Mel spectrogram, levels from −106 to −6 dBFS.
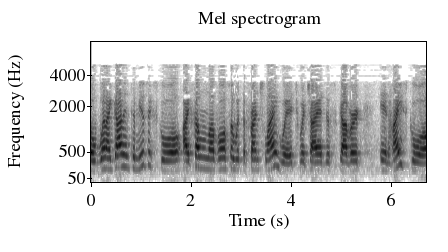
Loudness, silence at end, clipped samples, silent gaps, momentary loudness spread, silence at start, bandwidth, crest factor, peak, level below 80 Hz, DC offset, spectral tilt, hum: -22 LUFS; 0 s; under 0.1%; none; 12 LU; 0 s; 5.2 kHz; 16 dB; -6 dBFS; -82 dBFS; under 0.1%; -8 dB/octave; none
